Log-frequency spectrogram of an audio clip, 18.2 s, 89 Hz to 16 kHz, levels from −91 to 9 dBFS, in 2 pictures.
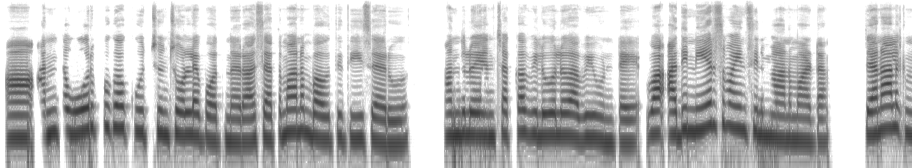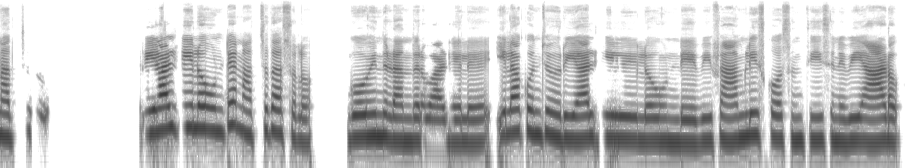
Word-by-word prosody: ఆహ్, 230 Hz, 0 st, +5 dB
అంత 260 Hz, +1 st, +1 dB, 0.2 s
ఓర్పుగా 305 Hz, +2 st, +2 dB
కూర్చొని 265 Hz, -1 st, -1 dB
చూడలేకపోతున్నారు 215 Hz, -5 st, +1 dB
ఆ -, -, +1 dB
శతమానంభవతి 235 Hz, -2 st, +1 dB
తీశారు. 200 Hz, -3 st, -1 dB, 0.5 s
అందులో 245 Hz, +1 st, +3 dB
ఏం 235 Hz, 0 st, +1 dB
చక్క 250 Hz, +1 st, -3 dB
విలువలు 240 Hz, 0 st, +2 dB
అవి 225 Hz, +1 st, 0 dB
ఉంటాయి. 200 Hz, -1 st, -2 dB, 0.2 s
వా 260 Hz, -, +7 dB
అది 250 Hz, +3 st, +3 dB
నీరసమైన 315 Hz, 0 st, +2 dB
సినిమా 240 Hz, -4 st, +1 dB
అనమాట. 210 Hz, -2 st, -1 dB, 0.5 s
జనాలకి 285 Hz, +2 st, +4 dB
నచ్చదు. 235 Hz, -, -6 dB, 1.0 s
రియాలిటీలో 300 Hz, +3 st, +3 dB
ఉంటే 280 Hz, +4 st, -1 dB
నచ్చదసలు. 255 Hz, -4 st, -4 dB, 0.5 s
గోవిందుడు 230 Hz, -1 st, +2 dB
అందరూ 210 Hz, 0 st, -2 dB
వాడేలే 195 Hz, 0 st, -3 dB, 0.3 s
ఇలా 265 Hz, +2 st, +1 dB
కొంచెం 255 Hz, -1 st, 0 dB
రియాలిటీలో 220 Hz, -1 st, -1 dB
ఉండేవి 200 Hz, 0 st, -2 dB
ఫ్యామిలీస్ 225 Hz, +3 st, -1 dB
కోసం 220 Hz, -1 st, -4 dB
తీసినవి 210 Hz, -1 st, -3 dB, 0.2 s
ఆడవు. 205 Hz, 0 st, +1 dB
230 Hz, 115 wpm, -23 LUFS, 210-260 Hz, 1.0 s, వా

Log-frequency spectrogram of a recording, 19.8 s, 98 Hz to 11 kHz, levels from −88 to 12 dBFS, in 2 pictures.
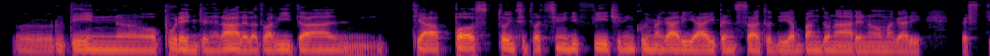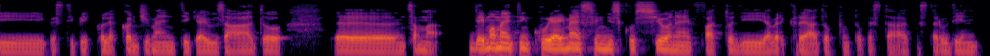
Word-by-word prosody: uhm, 80 Hz, -2 st, -5 dB
routine 85 Hz, -1 st, 0 dB
oppure 85 Hz, +3 st, +1 dB
in 80 Hz, -2 st, 0 dB
generale 85 Hz, +1 st, +3 dB
la -, -, +1 dB
tua 90 Hz, -2 st, +1 dB
vita, 85 Hz, 0 st, +2 dB
mhmm, 85 Hz, 0 st, -7 dB, 0.2 s
ti -, -, 0 dB
ha 90 Hz, 0 st, +6 dB
posto 95 Hz, +2 st, +4 dB
in 95 Hz, -, +3 dB
situazioni 90 Hz, +1 st, -2 dB
difficili 90 Hz, 0 st, -1 dB
in 90 Hz, -, -1 dB
cui 95 Hz, -, -1 dB
magari 85 Hz, 0 st, +3 dB
hai 80 Hz, 0 st, +4 dB
pensato 85 Hz, 0 st, 0 dB
di 80 Hz, +1 st, -2 dB
abbandonare, 80 Hz, -1 st, +1 dB
no, 80 Hz, 0 st, -3 dB
magari 75 Hz, -1 st, -2 dB, 0.4 s
questi 75 Hz, -1 st, -6 dB
questi -, -, -13 dB
piccoli -, -, -5 dB
accorgimenti 75 Hz, -2 st, -5 dB
che -, -, -2 dB
hai 75 Hz, -, +1 dB
usato, 75 Hz, +1 st, -2 dB, 0.5 s
uhm, 75 Hz, -1 st, +3 dB
insomma 80 Hz, +1 st, -5 dB, 0.3 s
dei 95 Hz, -1 st, +2 dB
momenti 95 Hz, 0 st, +4 dB
in 95 Hz, -, -1 dB
cui 95 Hz, -2 st, +5 dB
hai 90 Hz, -, +8 dB
messo 95 Hz, 0 st, +1 dB
in 90 Hz, -, 0 dB
discussione 85 Hz, -2 st, 0 dB
il 75 Hz, -, -7 dB
fatto 75 Hz, +2 st, -3 dB
di 75 Hz, 0 st, -3 dB
aver 75 Hz, -, -2 dB
creato -, -, -2 dB
appunto -, -, -13 dB
questa -, -, -8 dB
questa -, -, -10 dB
routine? 75 Hz, 0 st, -6 dB
85 Hz, 150 wpm, -31 LUFS, 75-90 Hz, 0.5 s, hai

